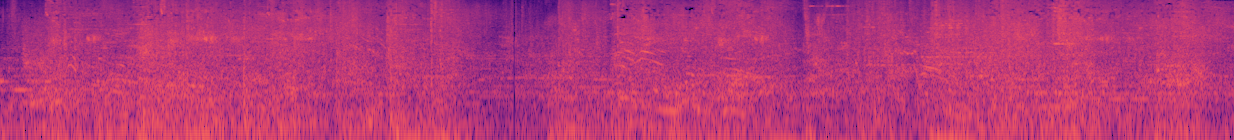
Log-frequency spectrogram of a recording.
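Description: Magic spells crackle and blast in a busy video game battle.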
